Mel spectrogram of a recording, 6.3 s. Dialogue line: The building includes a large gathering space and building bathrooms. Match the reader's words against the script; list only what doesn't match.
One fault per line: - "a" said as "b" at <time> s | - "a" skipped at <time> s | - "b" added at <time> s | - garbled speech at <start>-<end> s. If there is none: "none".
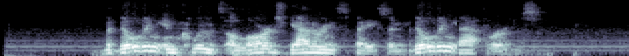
none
